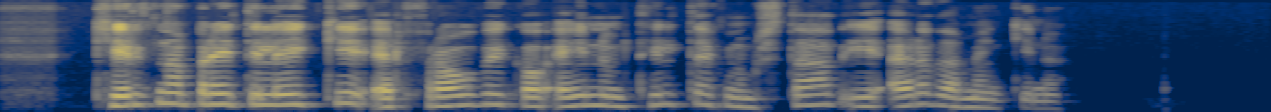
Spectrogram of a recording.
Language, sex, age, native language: Icelandic, female, 40-49, Icelandic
